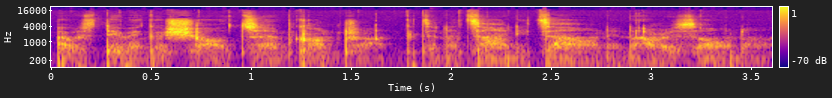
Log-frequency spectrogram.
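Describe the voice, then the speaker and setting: A narrator telling eerie stories in a breathy, unvoiced ASMR whisper, close to the microphone, with slow suspenseful phrasing. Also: bright, forceful tone.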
